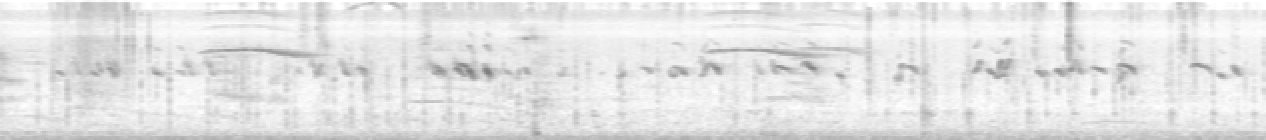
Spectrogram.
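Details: Group of baby chicks giving continuous high-pitched peeps, each a brief falling whistle, overlapping in an uneven chatter above a low background hum.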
